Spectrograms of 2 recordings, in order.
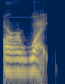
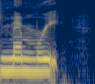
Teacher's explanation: So parang nawawala yung letter O. So that O is replaced by the schwa sound.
